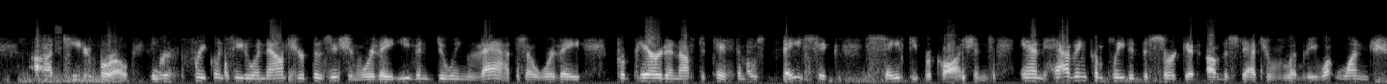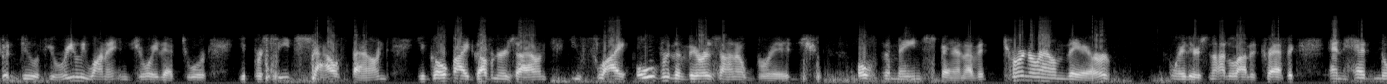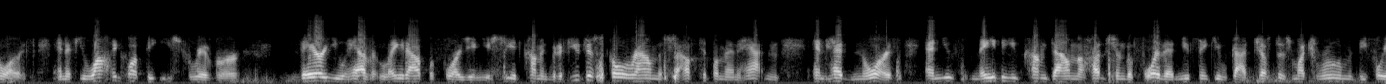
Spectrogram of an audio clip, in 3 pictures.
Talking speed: 200 wpm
